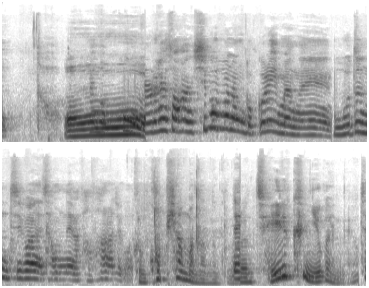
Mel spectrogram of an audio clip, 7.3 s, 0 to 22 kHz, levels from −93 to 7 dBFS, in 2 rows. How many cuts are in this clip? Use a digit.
2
